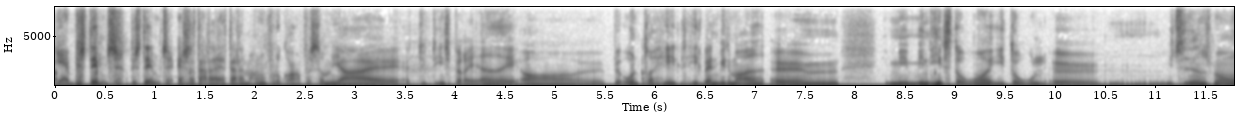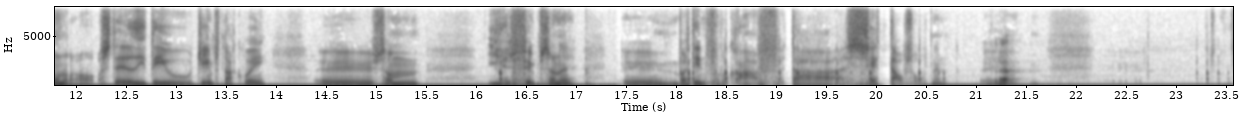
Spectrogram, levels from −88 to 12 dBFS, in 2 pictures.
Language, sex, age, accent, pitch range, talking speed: Danish, male, 30-49, native, 90-100 Hz, 135 wpm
